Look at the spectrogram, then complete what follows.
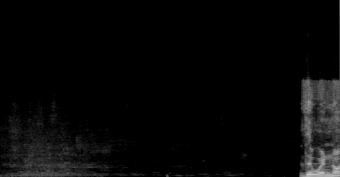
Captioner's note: participants laughing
